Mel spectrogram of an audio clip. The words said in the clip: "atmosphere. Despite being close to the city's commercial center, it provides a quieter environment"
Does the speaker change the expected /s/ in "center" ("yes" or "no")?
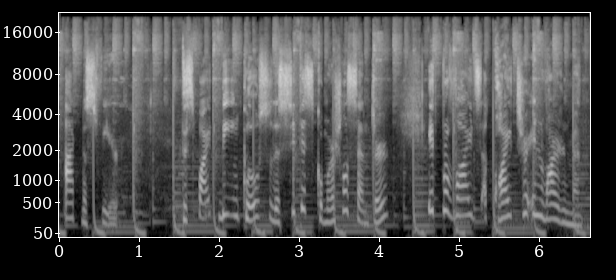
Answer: no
